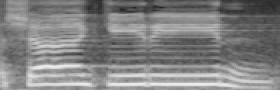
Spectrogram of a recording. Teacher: Jadi nunnya jangan langsung diputus ya, syakirin, tapi sempurnakan sifat hurufnya, yaitu tawasud dan gunnah.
